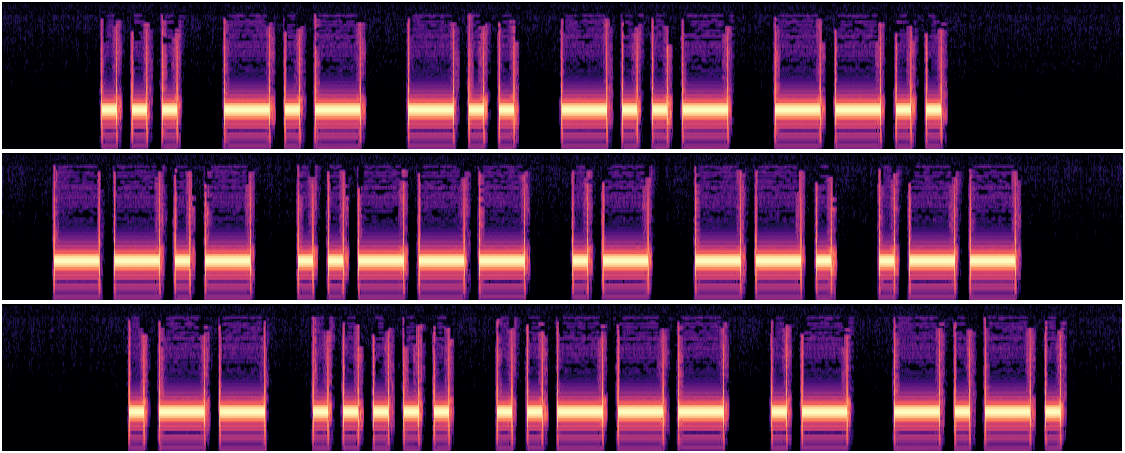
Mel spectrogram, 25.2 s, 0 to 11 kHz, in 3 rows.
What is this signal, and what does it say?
Morse code, heard as a keyed tone, about 10 wpm, 800 Hz. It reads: SKDXZ Q2AGW W52AC
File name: LEZIONI / 9 2 10wpm 2736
